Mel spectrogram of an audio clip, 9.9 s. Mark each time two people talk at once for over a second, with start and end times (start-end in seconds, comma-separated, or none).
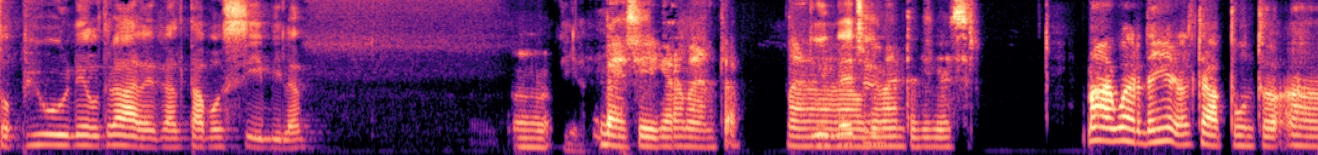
none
